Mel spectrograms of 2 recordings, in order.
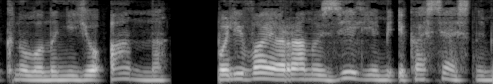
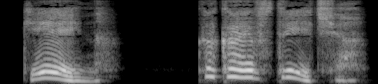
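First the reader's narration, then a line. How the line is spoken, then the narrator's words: Hoarse smirk. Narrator (Russian): хрипло усмехнулась племянница директрисы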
